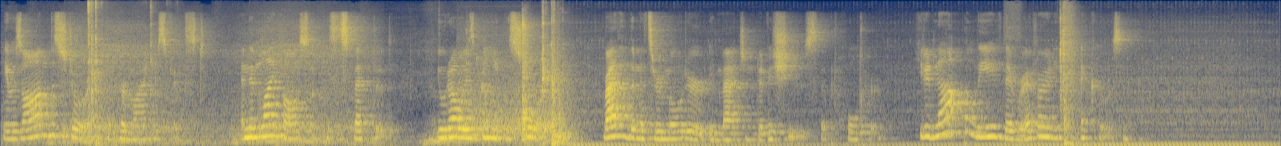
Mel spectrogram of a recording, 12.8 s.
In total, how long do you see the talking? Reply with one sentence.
The talking can be heard for 11 seconds in total.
